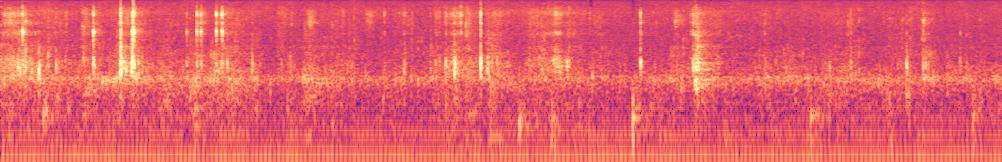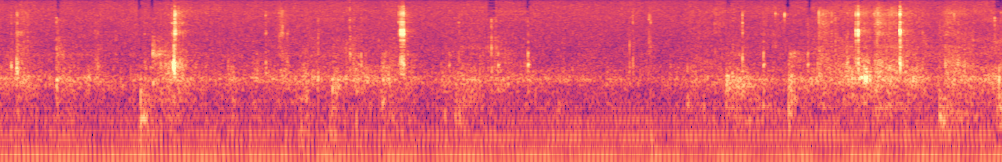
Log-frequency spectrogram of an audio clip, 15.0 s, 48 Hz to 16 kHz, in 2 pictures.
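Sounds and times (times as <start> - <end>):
gun clicks: 0.0 - 5.5
crunching footsteps: 0.0 - 15.0
steady low hum: 0.0 - 15.0.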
